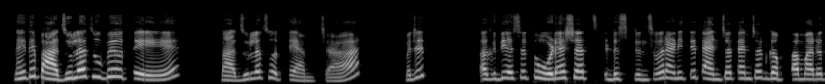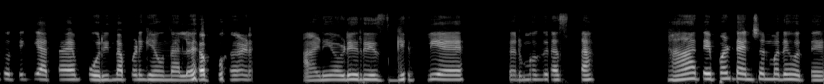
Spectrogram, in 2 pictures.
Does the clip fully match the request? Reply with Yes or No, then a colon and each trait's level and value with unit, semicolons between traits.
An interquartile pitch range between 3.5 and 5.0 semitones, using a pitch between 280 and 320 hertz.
No: average, 3.8 semitones; high, 235 Hz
